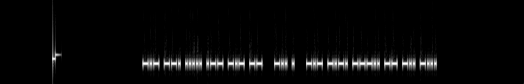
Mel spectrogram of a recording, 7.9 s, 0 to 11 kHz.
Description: Morse code, heard as a keyed tone, about 41 wpm, 700 Hz. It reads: KG5WKM DE KC8MDB
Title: USA Callsign DE Callsign 45wpm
